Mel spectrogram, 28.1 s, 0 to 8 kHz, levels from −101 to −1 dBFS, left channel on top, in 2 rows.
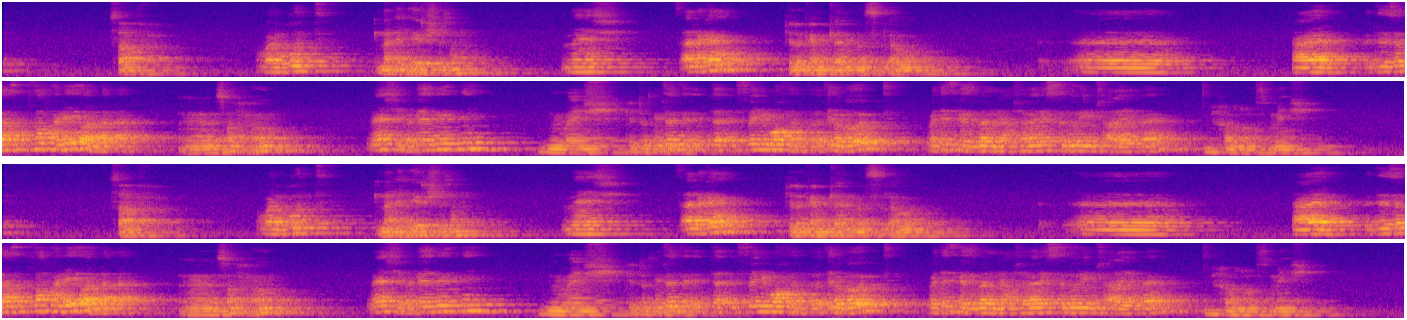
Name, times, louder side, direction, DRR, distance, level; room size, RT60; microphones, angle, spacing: voice 1, 1.1-1.6 3.7-4.6 7.8-9.2 15.8-16.8 19.4-20.7 26.0-27.0, equal, 65° left, -6 dB, 1.0 m, -30 dB
voice 2, 2.5-3.0 5.6-6.1 6.8-7.3 10.7-11.7 12.9-13.3 13.6-15.3 17.7-18.8 20.5-22.7 23.3-25.7, equal, 35° left, -8 dB, 0.8 m, -25 dB
3.7 x 2.5 x 2.7 m, 1.2 s
head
